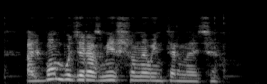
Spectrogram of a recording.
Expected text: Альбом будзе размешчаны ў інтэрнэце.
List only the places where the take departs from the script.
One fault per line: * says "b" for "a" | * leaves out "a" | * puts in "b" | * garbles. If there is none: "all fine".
all fine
